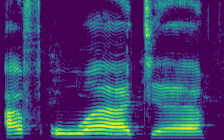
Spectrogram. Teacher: دو زبر تنوین کو ہم الف میں بدل دیں گے، یعنی کہ یہاں پہ الف مدہ کر دیں گے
